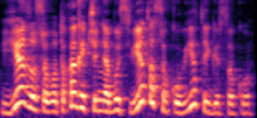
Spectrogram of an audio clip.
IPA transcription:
ˈjeːzʊs sɐˈkɐʊ ˈtɐɪ ˈkɑː ɡʲɪ ˈt͡ʃʲɛ nʲɛˈbʊs ˈʋʲiɛtɐs sɐˈkɐʊ ˈjɛ tɐɪˈɡʲɪ sɐˈkɐʊ

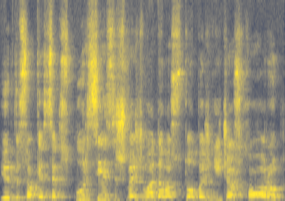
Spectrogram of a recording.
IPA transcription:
ɪr ʋʲɪˈsoːkʲɛs ɛksˈkuːrʲsʲɪjɛs ɪʃʋɐˈʒʲuɔdɐʋoː sʊ ˈtuɔ bɐʒʲˈnʲiːt͡ʃʲoːs ˈxoːrʊ

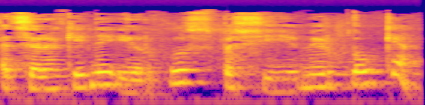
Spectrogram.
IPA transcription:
ɐtʲsʲɪrɐkʲɪˈnʲɪ ˈɪrklˠʊs pɐˈsʲɪɪmʲɪ ɪr plˠɐʊˈkʲɪ

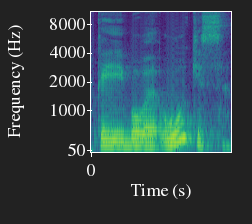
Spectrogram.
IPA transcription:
kɐɪ ˈbʊʋɐ ˈuːkʲɪs

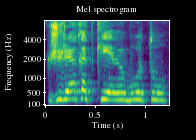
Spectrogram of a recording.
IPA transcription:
ʒʲʊˈrʲeːk ˈkɐt ˈkʲiɛmʲɛ buːˈtuː

